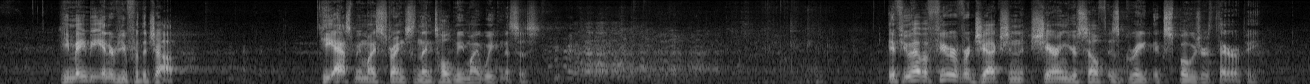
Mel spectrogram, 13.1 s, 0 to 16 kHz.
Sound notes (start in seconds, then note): 5.4 laughter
